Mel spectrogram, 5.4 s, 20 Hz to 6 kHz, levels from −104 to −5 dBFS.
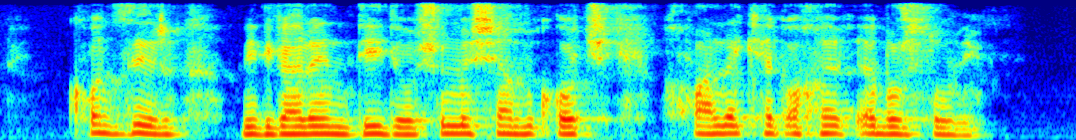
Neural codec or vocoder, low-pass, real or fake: codec, 16 kHz, 4 kbps, FunCodec, trained on LibriTTS, 50 frames a second; 5.4 kHz; fake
